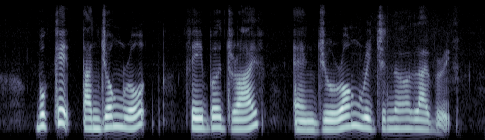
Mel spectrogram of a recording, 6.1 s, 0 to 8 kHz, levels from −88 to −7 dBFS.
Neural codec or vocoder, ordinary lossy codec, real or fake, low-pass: none; none; real; 7.2 kHz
